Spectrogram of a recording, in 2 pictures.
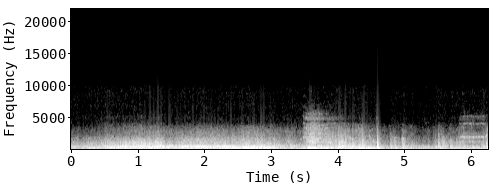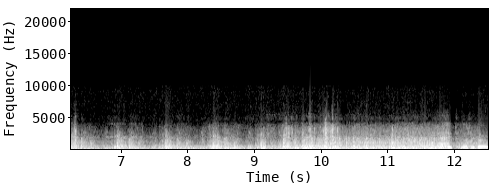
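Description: A car engine drawing away in street traffic, its pitch gliding, followed by scattered knocks and clatters.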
